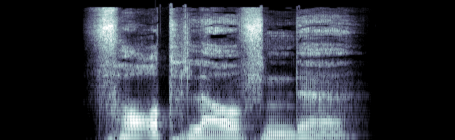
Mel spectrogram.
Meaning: inflection of fortlaufend: 1. strong/mixed nominative/accusative feminine singular 2. strong nominative/accusative plural 3. weak nominative all-gender singular
- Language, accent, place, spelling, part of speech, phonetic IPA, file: German, Germany, Berlin, fortlaufende, adjective, [ˈfɔʁtˌlaʊ̯fn̩də], De-fortlaufende.ogg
